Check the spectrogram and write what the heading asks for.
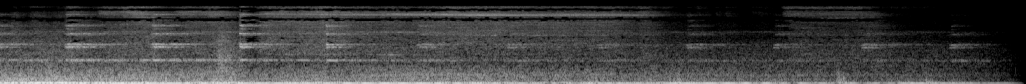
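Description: MBTA commuter rail train rolling past on steel rails: a heavy low rumble with repeated brief high-pitched wheel squeals. It fades steadily as the train moves away.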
